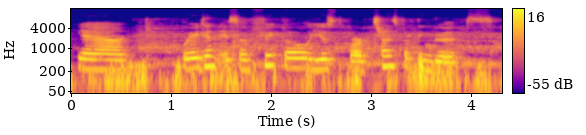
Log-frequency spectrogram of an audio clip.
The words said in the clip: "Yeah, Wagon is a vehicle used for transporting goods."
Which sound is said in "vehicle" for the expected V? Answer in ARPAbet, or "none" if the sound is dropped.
F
